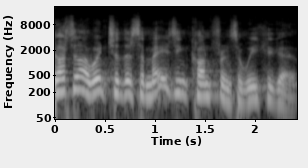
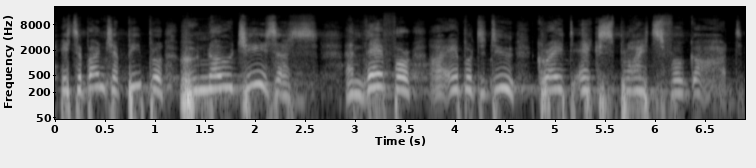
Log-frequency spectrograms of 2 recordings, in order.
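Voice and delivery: ordinary talk

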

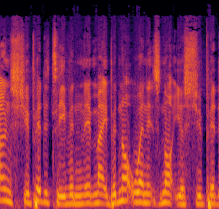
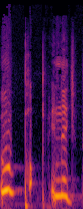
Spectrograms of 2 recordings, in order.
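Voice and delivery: casual British quip; 11 semitones higher than usual. Retold or imitated. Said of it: "we make it very casual".

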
